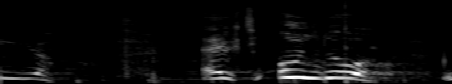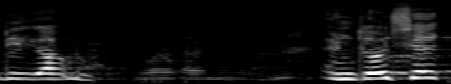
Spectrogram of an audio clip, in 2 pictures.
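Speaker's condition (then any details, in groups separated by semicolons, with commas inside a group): Severe cerebral palsy; severe, from birth, seven years bedridden; walks after dance therapy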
